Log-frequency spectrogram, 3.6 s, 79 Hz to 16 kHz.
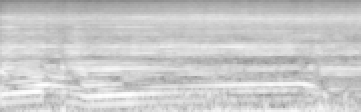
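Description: Suzuki SV650 motorcycle accelerating hard under the rider, engine loud and close with rising revs climbing through gear changes, wind and road noise underneath and no talk.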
